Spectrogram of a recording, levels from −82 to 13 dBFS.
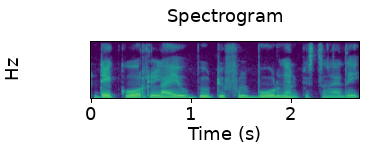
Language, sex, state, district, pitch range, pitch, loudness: Telugu, female, Andhra Pradesh, Sri Satya Sai, 185-215 Hz, 200 Hz, -16 LUFS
